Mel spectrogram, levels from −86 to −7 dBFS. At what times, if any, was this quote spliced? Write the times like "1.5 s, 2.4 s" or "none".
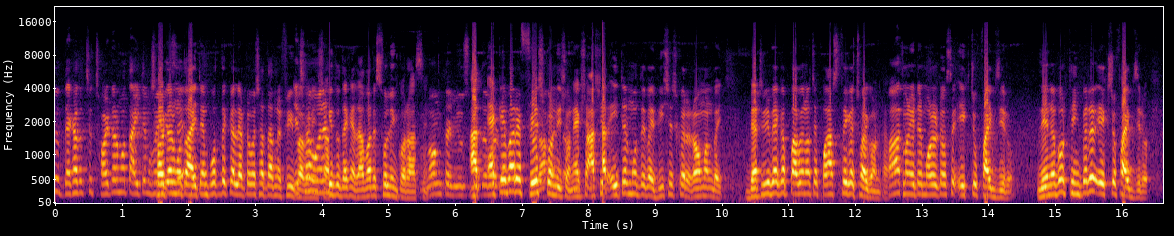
4.1 s, 8.2 s, 12.7 s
